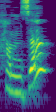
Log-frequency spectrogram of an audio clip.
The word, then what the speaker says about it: হামজা: যেমন এটা পড়বো হামজা, এটা পড়বো হা, হামজা আর হ্যাঁ। হা। এটাই হ্যাঁ। কি আসলে যে হালকা কাশি দেওয়ার মতো করে এই দুইটা আমরা উচ্চারণ করবো, হালকা কাশি দেওয়ার মতো।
